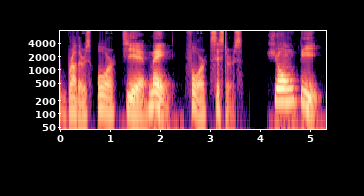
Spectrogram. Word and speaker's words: 兄弟: 兄弟 sounds like Sean digs, and 姐妹 sounds like Jack's mail.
